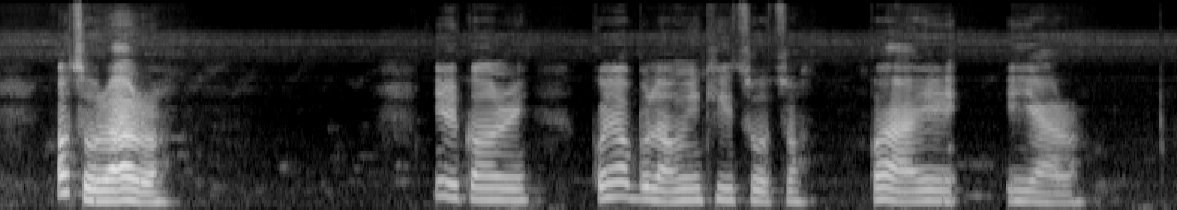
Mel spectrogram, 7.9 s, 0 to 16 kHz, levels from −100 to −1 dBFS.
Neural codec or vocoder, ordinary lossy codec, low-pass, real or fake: vocoder, 44.1 kHz, 128 mel bands, Pupu-Vocoder; none; 14.4 kHz; fake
